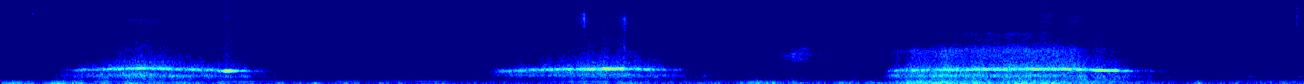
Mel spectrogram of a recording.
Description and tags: wind low winter
VIENTO, WIND, LOW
